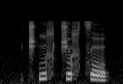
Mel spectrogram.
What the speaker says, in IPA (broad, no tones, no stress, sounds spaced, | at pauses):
t͡ʃʼ i ɬ t͡ʃ ɨ ɬ t͡s e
